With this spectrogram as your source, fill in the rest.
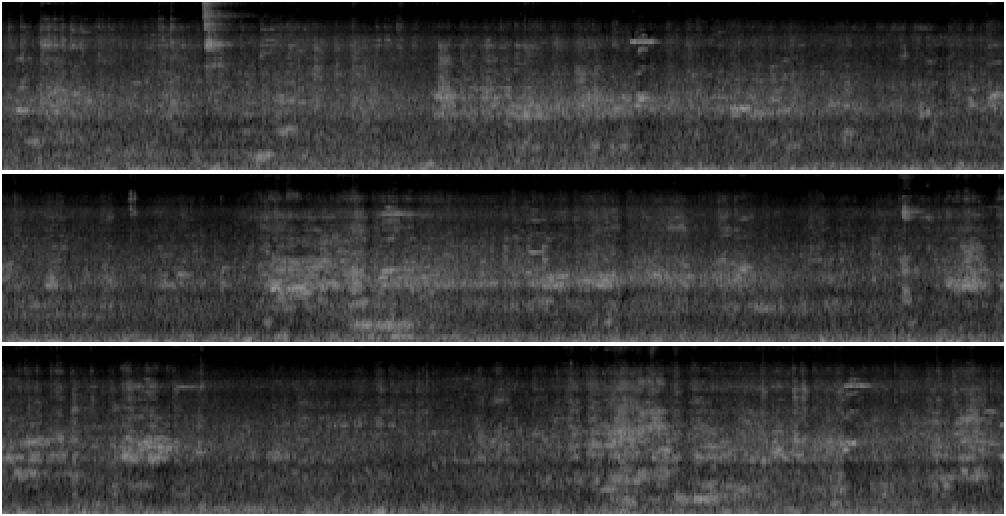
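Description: Wheels squeal and screech against the rails.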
